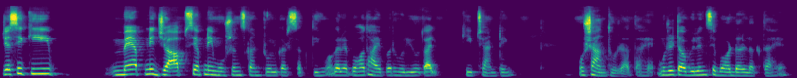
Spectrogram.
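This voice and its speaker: A young adult woman, a spiritual speaker, calmly and earnestly answering questions in a podcast interview, often restarting her sentences. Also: lowish voice, moderate pace. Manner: calm, earnest explaining with frequent restarts.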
